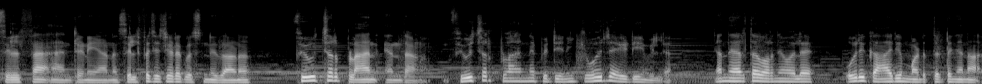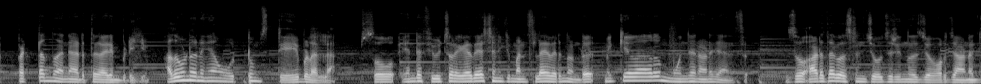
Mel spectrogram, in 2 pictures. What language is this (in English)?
Malayalam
